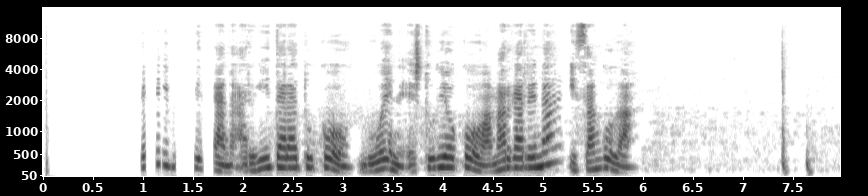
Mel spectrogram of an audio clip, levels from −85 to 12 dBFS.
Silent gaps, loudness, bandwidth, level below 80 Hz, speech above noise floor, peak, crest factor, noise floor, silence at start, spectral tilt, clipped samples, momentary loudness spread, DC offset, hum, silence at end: none; -18 LUFS; 11.5 kHz; -68 dBFS; 68 dB; -4 dBFS; 16 dB; -85 dBFS; 1 s; -6.5 dB/octave; under 0.1%; 17 LU; under 0.1%; none; 0.3 s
